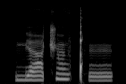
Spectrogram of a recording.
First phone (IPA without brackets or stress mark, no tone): mʲ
